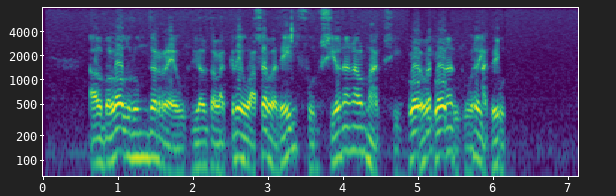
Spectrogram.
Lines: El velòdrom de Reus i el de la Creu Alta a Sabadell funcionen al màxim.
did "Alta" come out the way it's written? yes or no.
no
